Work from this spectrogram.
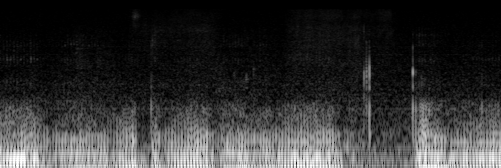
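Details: Manis, a pet cat, purring into an ASMR microphone; steady low rumble broken by a few short clicks and rustles near the middle, then the purr surges louder toward the end.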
